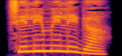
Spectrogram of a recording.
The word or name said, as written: ಚಿಲುಮಿಲಿಗ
